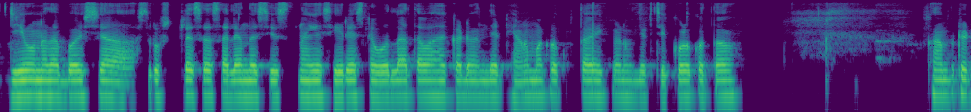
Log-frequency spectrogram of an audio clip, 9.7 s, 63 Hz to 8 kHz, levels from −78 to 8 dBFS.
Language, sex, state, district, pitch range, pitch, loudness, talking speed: Kannada, male, Karnataka, Bijapur, 120-125 Hz, 120 Hz, -18 LUFS, 115 wpm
